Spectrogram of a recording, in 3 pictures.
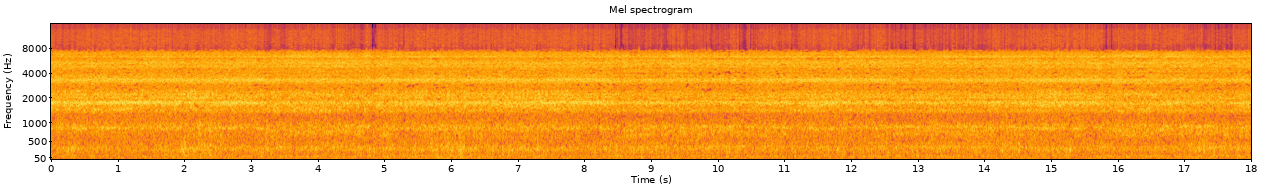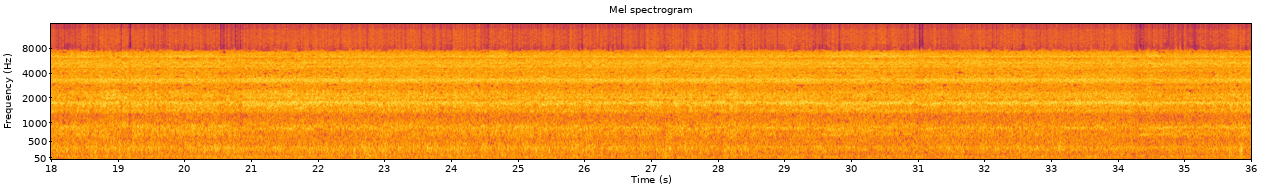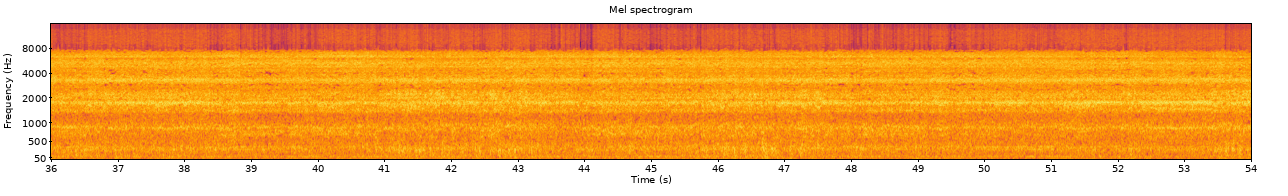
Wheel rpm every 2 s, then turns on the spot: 220, 220, 220, 220, 230, 230, 230, 220, 230, 220, 220, 230, 230, 230, 220, 230, 230, 230, 220, 230, 220, 230, 230, 230, 230, 220, 210.
none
